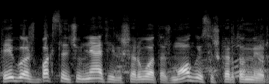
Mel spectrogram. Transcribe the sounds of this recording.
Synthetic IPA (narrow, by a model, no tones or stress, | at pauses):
t̪ɐɪjɛɪɡʊɐʃbɐːksʲɛlʲt͡ʃʲɛʊnʲæːt̪ʲɪːɾɪʃɐrʋuɔt̪ɐʒmoːɡʊjɪsɪʃkɐɾt̪oːmʲɪɾ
